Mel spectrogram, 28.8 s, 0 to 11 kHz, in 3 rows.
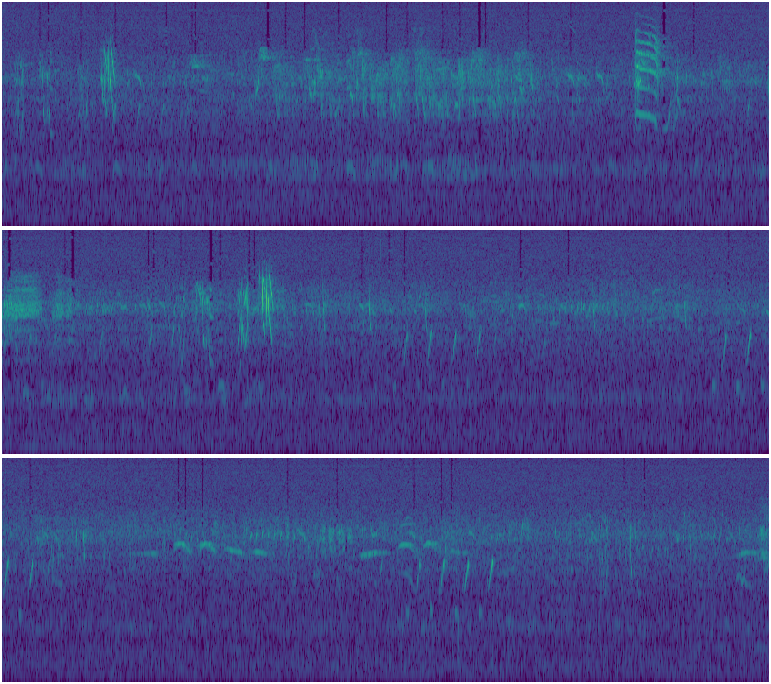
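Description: Birds chirping and trilling, with a few louder calls about 1, 8 and 13 seconds in, over faint steady background noise.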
